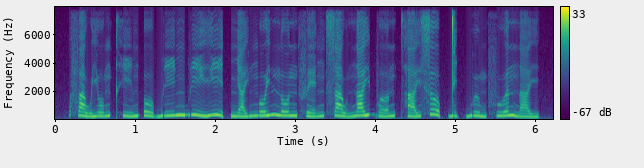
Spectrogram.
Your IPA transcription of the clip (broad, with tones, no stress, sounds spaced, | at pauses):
f a˧˩ w j oː˩˧ ŋ t̪ʰ iː˩˧ m ʔ oː˧˩ b iː˧˥ ŋ b iː˥˨ j iː˥˨ t̚ ɲ a˩˧ j ŋ oː˧˥ j n oː˧ n f eː˩˧ ŋ s a˧˩ w n a˧˥ j b ɤː˩˧ n t̪ʰ a˩˧ j s ɤː˥˨ p̚ d i˧˩ k̚ b ɯː˧˩ m f u˧˥ ə̯ n a˩ j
